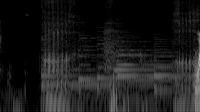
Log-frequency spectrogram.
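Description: A single loud snore from someone asleep about a second in, over slow music with long held notes.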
